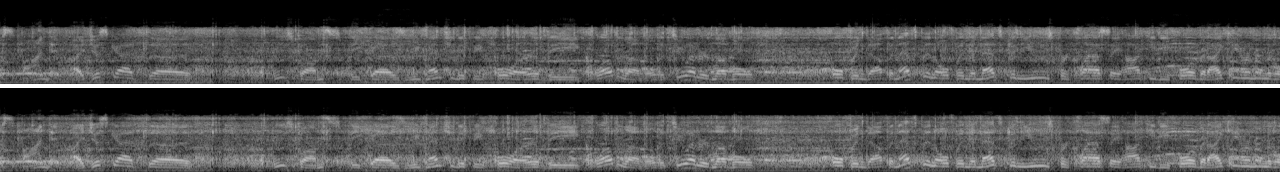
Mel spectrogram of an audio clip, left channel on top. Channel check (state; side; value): normal; both; correlation 0.31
